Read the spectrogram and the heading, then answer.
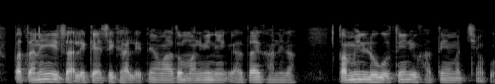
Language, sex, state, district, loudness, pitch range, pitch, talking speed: Hindi, male, Bihar, Jahanabad, -26 LUFS, 105-110 Hz, 105 Hz, 325 wpm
